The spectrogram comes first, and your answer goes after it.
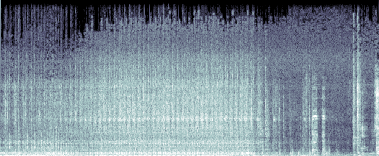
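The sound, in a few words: sewing machine stitching a tack seam on fabric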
